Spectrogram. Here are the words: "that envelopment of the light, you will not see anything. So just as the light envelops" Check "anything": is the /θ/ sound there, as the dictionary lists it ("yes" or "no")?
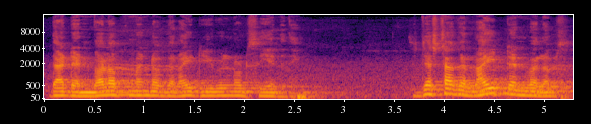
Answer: no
